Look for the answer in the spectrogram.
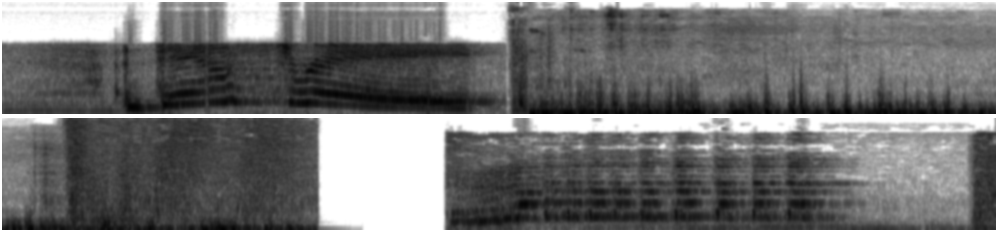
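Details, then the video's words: Cat meowing indoors: a long drawn-out meow that rises then falls over about two seconds, followed by loud bumping and clattering noises, then a second shorter, steadier meow. "kitten meowing"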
